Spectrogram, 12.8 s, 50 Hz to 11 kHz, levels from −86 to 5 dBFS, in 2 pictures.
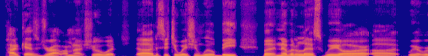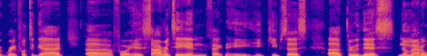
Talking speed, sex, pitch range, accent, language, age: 175 wpm, male, 105-130 Hz, American, English, 20-39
